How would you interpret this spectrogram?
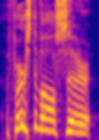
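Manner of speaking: high, admonishing Southern drawl; mock Southern accent. Southern clerk to fast-talking customer, mock drawl. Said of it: "You're in the South now".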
